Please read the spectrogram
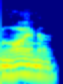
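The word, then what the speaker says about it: Leiner: The logical designer was a guy named Alan Liner, L-E-I-N-E-R.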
